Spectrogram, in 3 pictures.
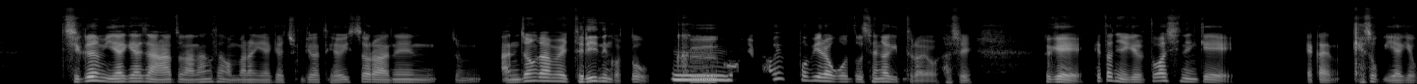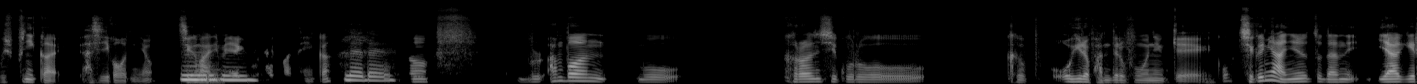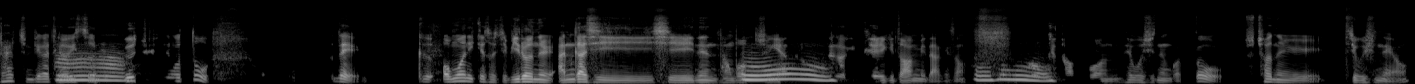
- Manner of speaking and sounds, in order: tapping; unintelligible speech
- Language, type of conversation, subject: Korean, advice, 사적 시간을 실용적으로 보호하려면 어디서부터 어떻게 시작하면 좋을까요?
